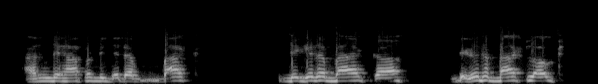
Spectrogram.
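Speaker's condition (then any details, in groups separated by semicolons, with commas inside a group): Cerebral palsy; affects coordination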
